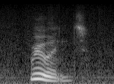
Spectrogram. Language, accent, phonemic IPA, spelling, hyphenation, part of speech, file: English, US, /ˈɹu.ɪnz/, ruins, ru‧ins, noun / verb, En-us-ruins.ogg
- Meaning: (noun) plural of ruin; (verb) third-person singular simple present indicative of ruin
